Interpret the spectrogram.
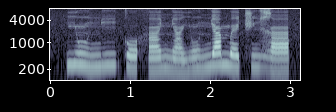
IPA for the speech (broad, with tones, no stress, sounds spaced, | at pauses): j ũ˦˨ ɲ iː˦ k o˧ h ã˨˦ ɲ ã˨ j ũ˧ ɲ a˦ m ɛ˧ t͡ʃ i˧ ɣ a˧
